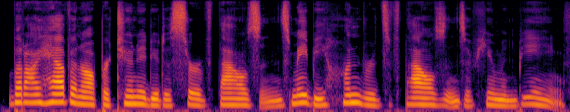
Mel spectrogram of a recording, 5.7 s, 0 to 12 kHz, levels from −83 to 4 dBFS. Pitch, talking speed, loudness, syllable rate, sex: 155 Hz, 145 wpm, -21 LUFS, 4.5 syllables/s, female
